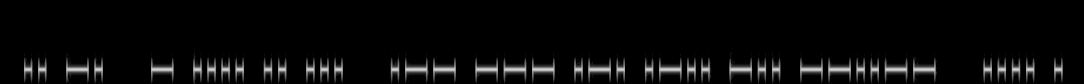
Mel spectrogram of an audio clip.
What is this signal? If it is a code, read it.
Morse code, heard as a keyed tone, about 17 wpm, 700 Hz. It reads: IN THIS WORLD, HE
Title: Sentences from Top 1600 Words 17wpm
